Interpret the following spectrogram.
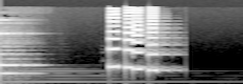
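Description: Synthesized chime sound effects: a bright ringing chime that fades out within half a second, then about a second in a quick run of short bell-like notes falling slightly in pitch.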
